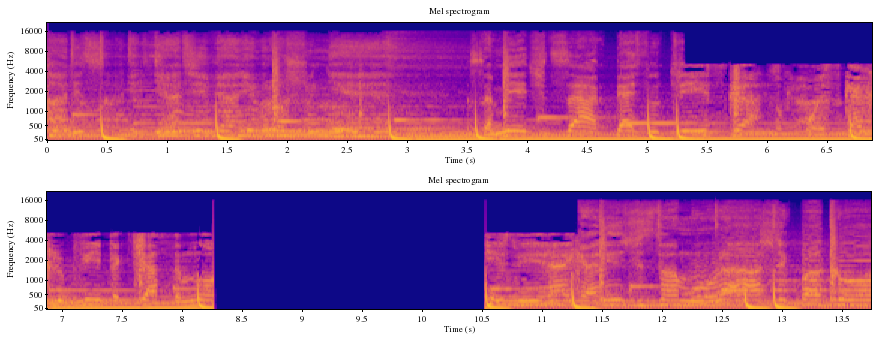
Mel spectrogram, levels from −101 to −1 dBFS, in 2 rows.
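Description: At 5.30 s the quality falls off a cliff with no gap: everything above about 5.1 kHz vanishes, and the remaining sound gets that swirly, synthetic codec texture. That's an adaptive stream at a lower bitrate. The connection slowed, so the player switched to a much leaner version, and the sound fits AAC going from something like 96 kbit/s down to around 16 kbit/s. It holds until 11.30 s, when the full bandwidth snaps back just as suddenly.

Inside that degraded stretch, at 8.25 s, the audio cuts out to dead digital silence, with no room tone at all, and comes back mid-flow at 10.52 s. That's an audio dropout to silence lasting about 2.27 s. Whatever happened during that gap is simply gone, and it's likely the input was lost for a moment, through a link failing or a device dropping, while the recorder kept writing silence.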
